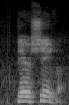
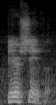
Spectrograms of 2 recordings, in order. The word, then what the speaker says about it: Beersheba: Let's I'm looking for a pronunciation here. Beersheba. Beersheba. Okay, Beersheba.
